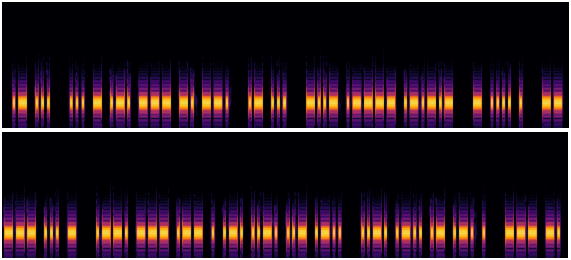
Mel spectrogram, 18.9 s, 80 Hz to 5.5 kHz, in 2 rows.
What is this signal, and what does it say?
Morse code, heard as a keyed tone, about 25 wpm, 600 Hz. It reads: AS STRONG AS X1. THE MOST POWERFUL FLARE ON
